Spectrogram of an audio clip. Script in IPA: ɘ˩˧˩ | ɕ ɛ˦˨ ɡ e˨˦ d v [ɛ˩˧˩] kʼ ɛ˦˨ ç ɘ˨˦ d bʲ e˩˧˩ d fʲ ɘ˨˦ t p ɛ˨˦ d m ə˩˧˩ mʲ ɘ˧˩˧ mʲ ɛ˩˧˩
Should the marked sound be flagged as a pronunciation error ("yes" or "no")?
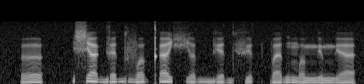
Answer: yes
